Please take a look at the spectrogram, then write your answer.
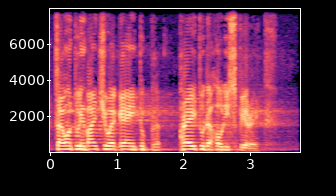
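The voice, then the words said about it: Heavy foreign accent. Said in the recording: “I speak with a heavy accent”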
